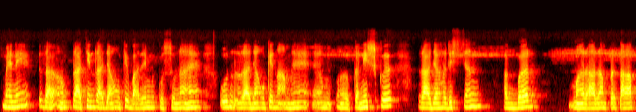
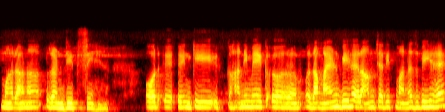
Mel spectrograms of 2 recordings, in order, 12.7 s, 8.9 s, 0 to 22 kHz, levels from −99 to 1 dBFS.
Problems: constant background noise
